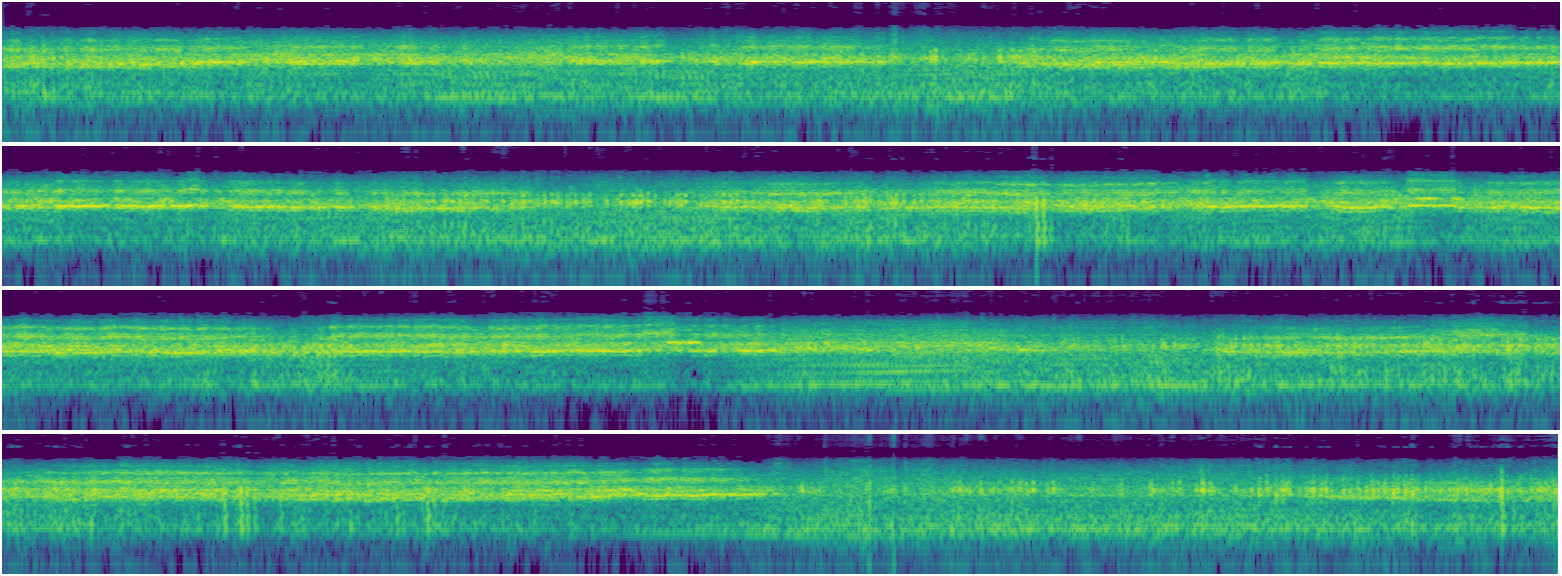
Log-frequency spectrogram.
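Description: Tyres of a Lexus sedan squealing almost without pause as it is cornered hard, heard from inside the cabin over the engine. The squeal eases off briefly a few times, most clearly near the end.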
